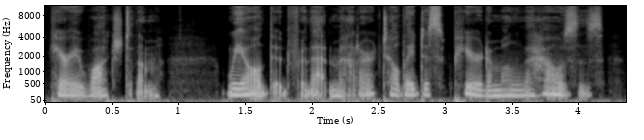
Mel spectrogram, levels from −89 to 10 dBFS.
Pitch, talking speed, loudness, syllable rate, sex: 165 Hz, 205 wpm, -22 LUFS, 6.1 syllables/s, female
